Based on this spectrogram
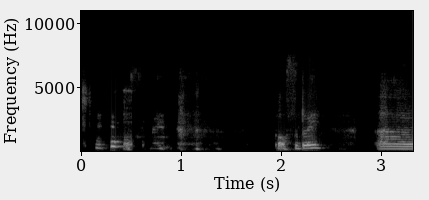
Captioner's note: both laugh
